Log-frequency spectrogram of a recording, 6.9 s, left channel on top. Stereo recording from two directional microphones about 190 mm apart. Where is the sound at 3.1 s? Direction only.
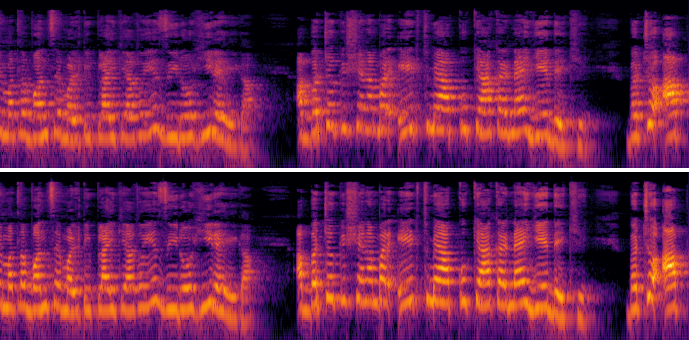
50° right (ahead or behind).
